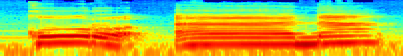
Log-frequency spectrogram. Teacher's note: यहाँ पे भी हमने रॉ को भी पुर पढ़ा है और क़ाफ को भी पुर पढ़ा है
